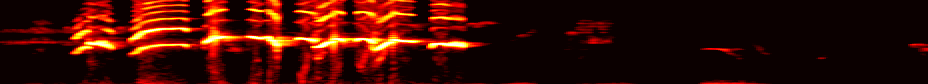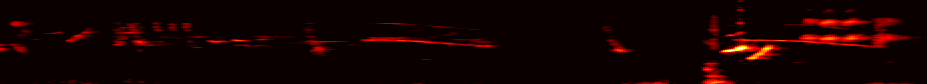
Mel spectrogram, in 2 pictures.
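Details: Oriental magpie-robin trigger song meant to set rival magpie-robins singing: a three-second burst of loud, rapidly repeated upslurred whistles, then faint scattered chirps and thin whistles, with a sharper upward note near the end.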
